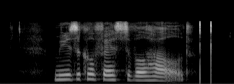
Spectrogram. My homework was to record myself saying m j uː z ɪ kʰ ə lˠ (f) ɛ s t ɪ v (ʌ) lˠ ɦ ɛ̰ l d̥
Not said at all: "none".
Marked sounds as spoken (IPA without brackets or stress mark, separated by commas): f, ə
